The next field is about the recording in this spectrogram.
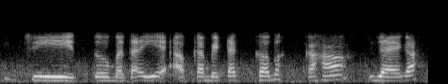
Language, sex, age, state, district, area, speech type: Hindi, male, 18-30, Uttar Pradesh, Sonbhadra, rural, conversation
